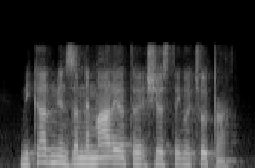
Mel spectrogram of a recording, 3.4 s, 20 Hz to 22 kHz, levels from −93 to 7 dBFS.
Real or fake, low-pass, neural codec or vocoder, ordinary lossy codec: fake; 7.2 kHz; codec, 16 kHz, 0.5 kbps, X-Codec, HuBERT features, trained on general audio; none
